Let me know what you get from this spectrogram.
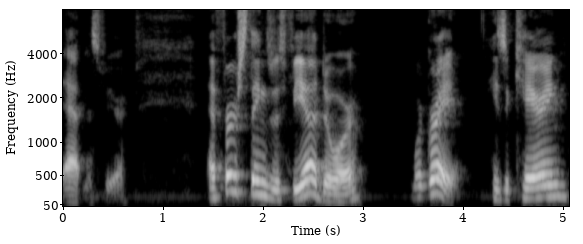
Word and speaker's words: Fyodor: Bo, can you check me on that pronunciation? I know you're fluent in Russian. – Yeah, Fyodor. – Fyodor, okay. Fyodor. – No. Fyodor. – Fyodor. – Yep.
